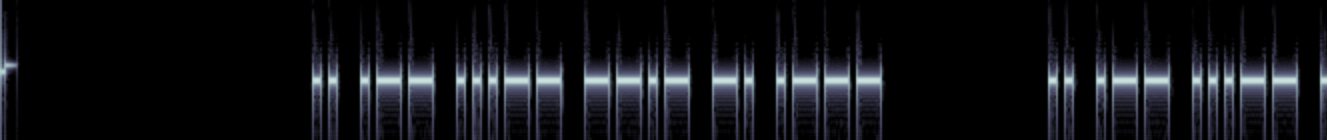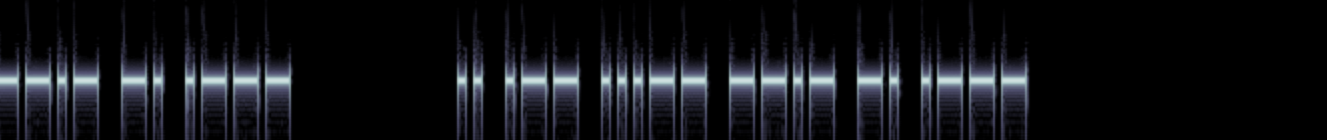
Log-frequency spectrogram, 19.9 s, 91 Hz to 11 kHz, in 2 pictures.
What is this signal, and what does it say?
Morse code, heard as a keyed tone, about 20 wpm, 700 Hz. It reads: IW3QNJ IW3QNJ IW3QNJ
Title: DXCC-100 Call Signs - 6 Characters - Repeated 3x - 20wpm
